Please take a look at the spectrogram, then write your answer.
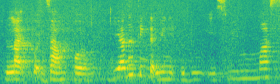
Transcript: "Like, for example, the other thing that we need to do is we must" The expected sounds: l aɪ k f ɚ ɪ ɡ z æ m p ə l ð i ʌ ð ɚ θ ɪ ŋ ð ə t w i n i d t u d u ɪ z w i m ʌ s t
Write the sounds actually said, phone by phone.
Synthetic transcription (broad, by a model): l aɪ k f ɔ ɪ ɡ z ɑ m p ə l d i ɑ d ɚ t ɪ ŋ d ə t w i n i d t u d u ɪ s w i m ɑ s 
